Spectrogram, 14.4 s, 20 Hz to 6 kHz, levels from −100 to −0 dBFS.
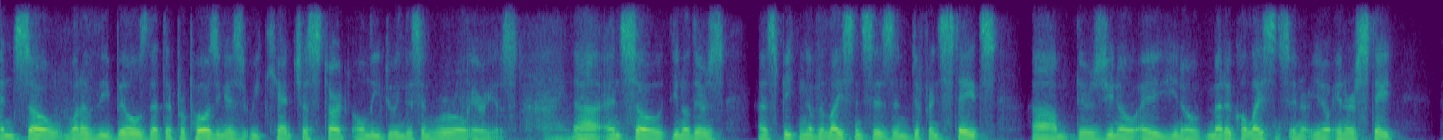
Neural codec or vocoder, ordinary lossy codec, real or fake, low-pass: codec, 16 kHz in and 24 kHz out, 1 kbps, XY-Tokenizer; Opus, 16 kbps; fake; 5.4 kHz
